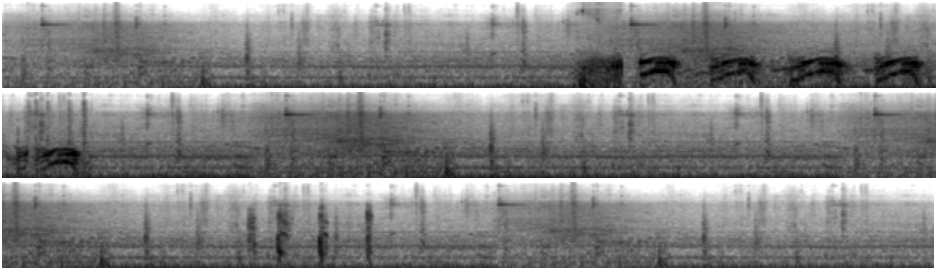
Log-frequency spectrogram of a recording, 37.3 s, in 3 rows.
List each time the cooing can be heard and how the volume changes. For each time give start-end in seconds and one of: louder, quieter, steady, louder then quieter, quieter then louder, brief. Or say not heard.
7.6-13.7 quieter.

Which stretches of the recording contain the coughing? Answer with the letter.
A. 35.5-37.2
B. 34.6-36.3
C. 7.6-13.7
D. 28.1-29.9
D.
